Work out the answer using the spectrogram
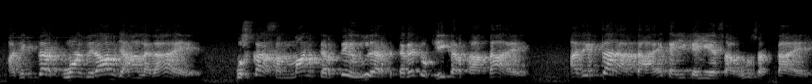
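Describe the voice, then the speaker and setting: Hindi-accented male scripture teacher, high bright voice, measured lecture, roomy dull recording. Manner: measured, teacherly, repeats and glosses Sanskrit terms. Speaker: Vedic scholar explaining a mantra.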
